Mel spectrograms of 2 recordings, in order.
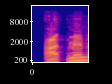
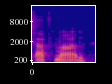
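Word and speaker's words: Atmane: may maybe I'm just maybe that's the English pronunciation I'm complet like you know the E should be more or less silent in French the the the the last vowels are very um often or not even vowels actually just the last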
